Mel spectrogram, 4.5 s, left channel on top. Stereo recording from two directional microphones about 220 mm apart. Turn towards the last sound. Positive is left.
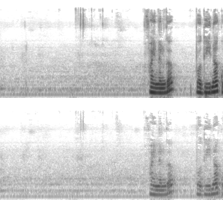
turn(degrees=40)  # may be behind; listen again after turning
